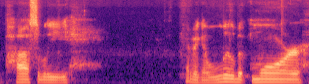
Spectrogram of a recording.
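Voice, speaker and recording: A man hosting a hobby livestream, talking slowly and haltingly as he works on a craft project. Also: lowish voice, level tone, a little mellow. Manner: slow, halting, thinking aloud while working. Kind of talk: casual livestream commentary while crafting.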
